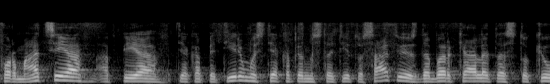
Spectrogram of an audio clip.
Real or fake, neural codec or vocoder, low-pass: real; none; 7.2 kHz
